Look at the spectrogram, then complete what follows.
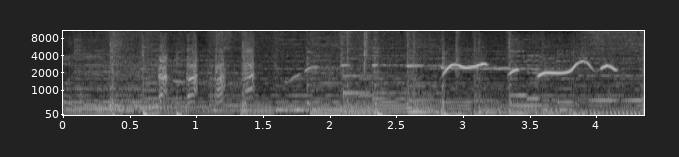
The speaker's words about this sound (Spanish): sabes qué hizo el chiflido, eras, ¿Nunca te supiste la historia de ese chiflido?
